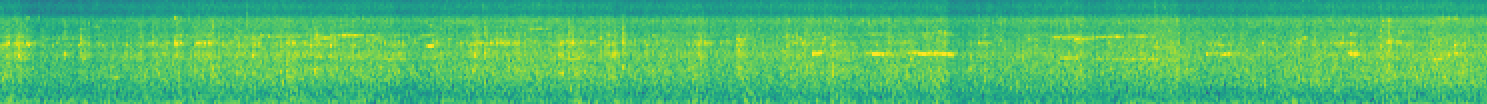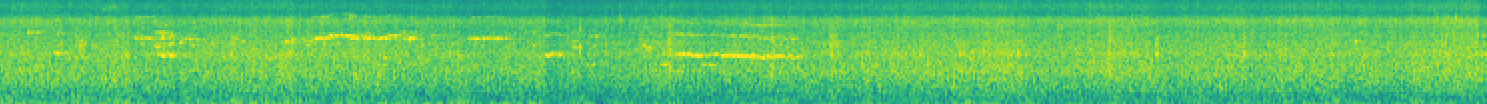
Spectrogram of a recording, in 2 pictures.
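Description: Diesel-hauled train running close by: a steady low engine drone over the rumble of wheels on rails, with a few brief high squeals from the wheels.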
